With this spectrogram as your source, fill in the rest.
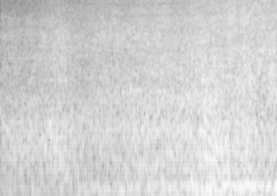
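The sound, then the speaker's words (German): An old blue-and-white minibus rushing past makes a steady engine and road rumble that grows slightly louder and fuller. “Plötzlich rauscht ein blau-weißer, etwas in die Jahre gekommener Minibus an der Gruppe vorbei, bremst abrupt, legt den Rückwärtsgang ein, setzt zurück und kommt direkt vor ihnen zum Stehen.”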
